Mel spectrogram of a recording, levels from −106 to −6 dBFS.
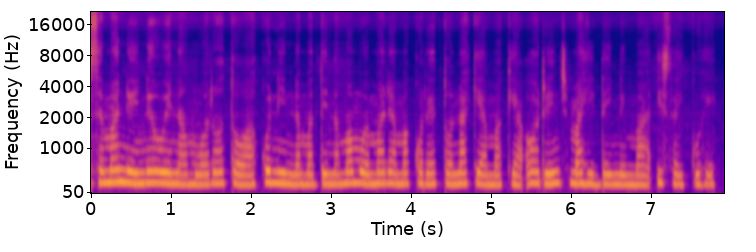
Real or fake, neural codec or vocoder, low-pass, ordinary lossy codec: fake; vocoder, 44.1 kHz, 128 mel bands, Pupu-Vocoder; none; none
